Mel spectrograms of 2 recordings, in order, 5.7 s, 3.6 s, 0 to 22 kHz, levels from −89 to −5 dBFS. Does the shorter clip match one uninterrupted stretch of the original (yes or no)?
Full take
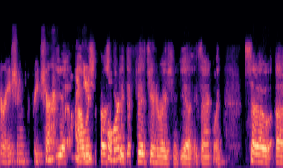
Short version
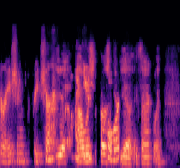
no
